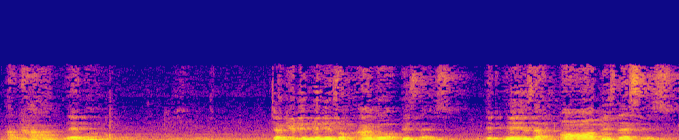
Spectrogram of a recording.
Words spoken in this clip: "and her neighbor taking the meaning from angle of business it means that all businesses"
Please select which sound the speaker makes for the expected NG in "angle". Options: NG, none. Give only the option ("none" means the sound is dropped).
none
